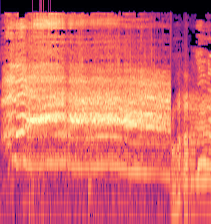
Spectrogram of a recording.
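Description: An adult man's mock child's cry: one long, loud wail that sinks slowly in pitch and breaks off abruptly about three and a half seconds in. It is staged crying, a grown man imitating a young child who wants his mother.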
